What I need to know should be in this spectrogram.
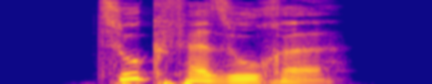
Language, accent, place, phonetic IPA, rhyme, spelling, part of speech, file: German, Germany, Berlin, [ˈt͡suːkfɛɐ̯ˌzuːxə], -uːkfɛɐ̯zuːxə, Zugversuche, noun, De-Zugversuche.ogg
- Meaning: nominative/accusative/genitive plural of Zugversuch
